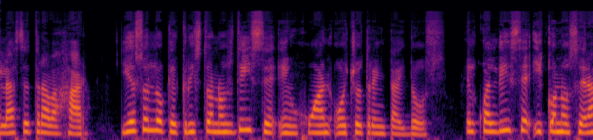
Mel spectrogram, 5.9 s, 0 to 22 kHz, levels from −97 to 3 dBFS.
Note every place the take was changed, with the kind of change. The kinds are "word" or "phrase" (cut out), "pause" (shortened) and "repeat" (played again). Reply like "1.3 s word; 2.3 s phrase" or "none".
none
